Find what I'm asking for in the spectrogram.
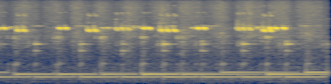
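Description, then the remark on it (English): Crickets chirp in quick repeated clusters of high, bright pulses, layered over a steady low trilling drone of other night creatures, with no one talking. “Even, you know, even after people sat for like half an hour and just like heard them chirping, they developed a connection to them.”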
